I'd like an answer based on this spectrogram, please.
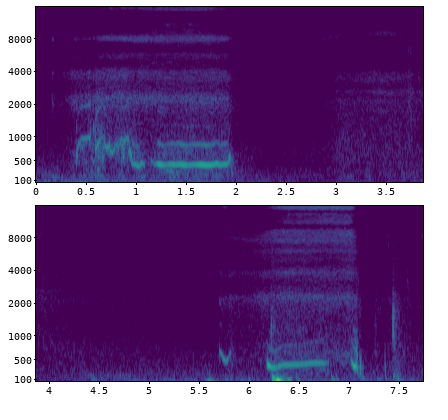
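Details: Sleeping baby pug snoring indoors: two separate breaths, each a rough, rasping drone carrying a thin nasal whistle that wavers and then holds steady, with a short quiet pause between them.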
